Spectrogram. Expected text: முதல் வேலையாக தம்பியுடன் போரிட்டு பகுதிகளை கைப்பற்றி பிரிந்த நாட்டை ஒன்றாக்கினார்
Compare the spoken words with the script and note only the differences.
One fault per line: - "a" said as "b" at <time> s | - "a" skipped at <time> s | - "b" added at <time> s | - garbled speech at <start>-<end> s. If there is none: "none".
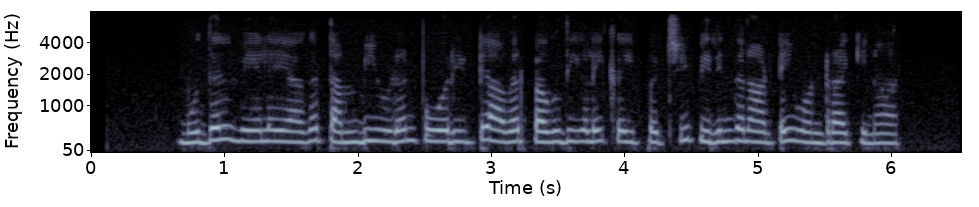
- "அவர்" added at 3.0 s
